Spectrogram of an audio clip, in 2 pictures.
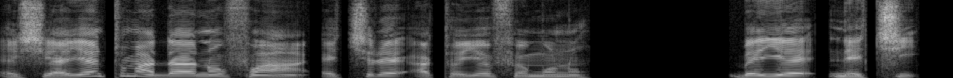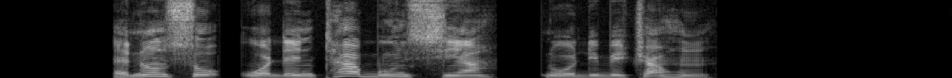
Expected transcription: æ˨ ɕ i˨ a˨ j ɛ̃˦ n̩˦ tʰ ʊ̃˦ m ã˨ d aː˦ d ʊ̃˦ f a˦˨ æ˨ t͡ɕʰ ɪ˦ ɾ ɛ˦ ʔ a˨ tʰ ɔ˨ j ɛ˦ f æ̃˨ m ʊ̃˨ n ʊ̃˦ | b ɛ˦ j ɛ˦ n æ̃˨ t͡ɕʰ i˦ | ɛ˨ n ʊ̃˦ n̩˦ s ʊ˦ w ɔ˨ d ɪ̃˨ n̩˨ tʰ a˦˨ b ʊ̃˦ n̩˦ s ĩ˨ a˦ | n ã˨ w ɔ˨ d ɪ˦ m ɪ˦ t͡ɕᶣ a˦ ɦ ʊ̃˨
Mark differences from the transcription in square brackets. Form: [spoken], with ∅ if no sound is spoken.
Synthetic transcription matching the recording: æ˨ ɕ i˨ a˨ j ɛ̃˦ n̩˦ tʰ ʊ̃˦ m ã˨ d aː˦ [n] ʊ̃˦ f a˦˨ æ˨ t͡ɕʰ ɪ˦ ɾ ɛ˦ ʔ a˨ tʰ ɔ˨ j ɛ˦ f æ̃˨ m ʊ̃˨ n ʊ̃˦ | b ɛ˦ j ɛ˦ n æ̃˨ t͡ɕʰ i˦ | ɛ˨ n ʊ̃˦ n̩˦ s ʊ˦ w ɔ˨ d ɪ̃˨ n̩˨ tʰ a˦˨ b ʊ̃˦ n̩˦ s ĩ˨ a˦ | n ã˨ w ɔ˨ d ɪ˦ [b] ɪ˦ t͡ɕᶣ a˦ ɦ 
